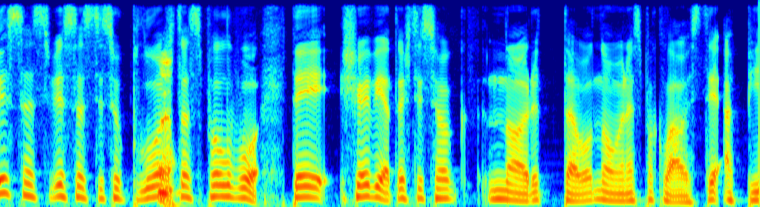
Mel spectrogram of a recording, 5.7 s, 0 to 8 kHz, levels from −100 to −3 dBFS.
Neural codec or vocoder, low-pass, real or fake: none; 7.2 kHz; real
